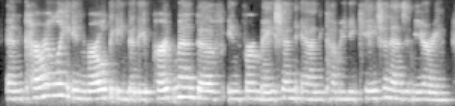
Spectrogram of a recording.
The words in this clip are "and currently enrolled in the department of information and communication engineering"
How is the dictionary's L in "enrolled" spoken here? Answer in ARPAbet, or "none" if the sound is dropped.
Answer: L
